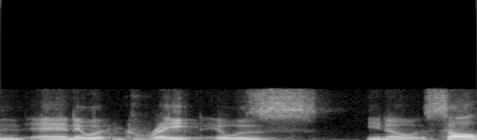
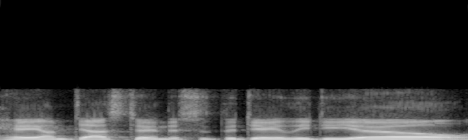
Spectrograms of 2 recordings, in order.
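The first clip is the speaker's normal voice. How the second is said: monotone, lifeless, uninspired, flat delivery; 2 semitones lower than usual. Retelling how he introduced his show, imitating Destin's flat uninspired voice. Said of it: "really flat, like, uninspired voice".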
